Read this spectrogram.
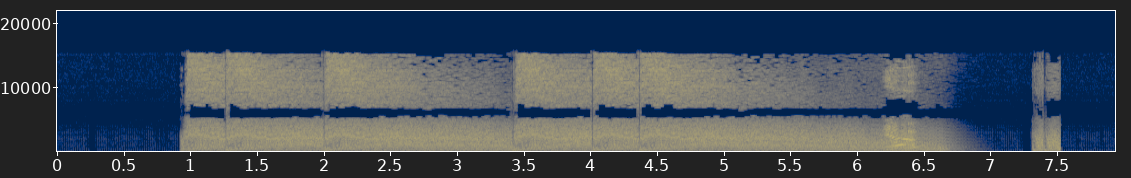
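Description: A loud, steady rushing game sound effect plays, then cuts off.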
